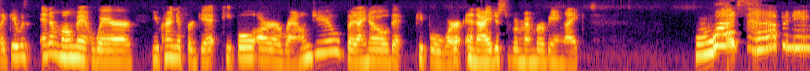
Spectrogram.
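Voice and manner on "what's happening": put-on, very high-pitched, panicked crying. Speaker recalls standing outside the workout place, imitating panicky high-pitched crying. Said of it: "very panicky, like high pitched voice".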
